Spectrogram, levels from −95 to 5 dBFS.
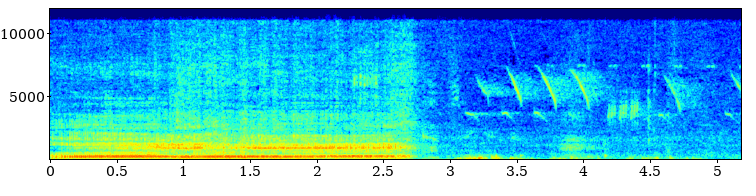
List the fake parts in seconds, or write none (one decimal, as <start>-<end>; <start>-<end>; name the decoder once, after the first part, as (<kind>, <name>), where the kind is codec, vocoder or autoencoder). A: none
